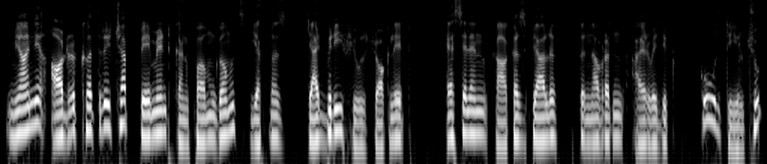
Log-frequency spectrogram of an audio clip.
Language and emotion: Kashmiri, neutral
